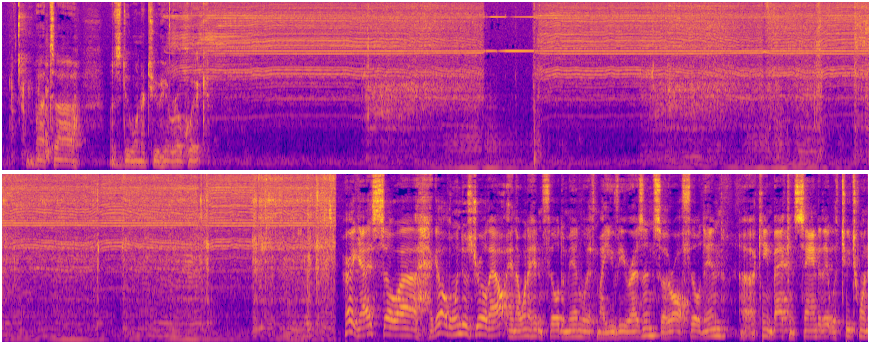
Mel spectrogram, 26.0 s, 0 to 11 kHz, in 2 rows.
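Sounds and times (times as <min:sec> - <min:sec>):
rotary tool whining: 0:02.4 - 0:18.1.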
